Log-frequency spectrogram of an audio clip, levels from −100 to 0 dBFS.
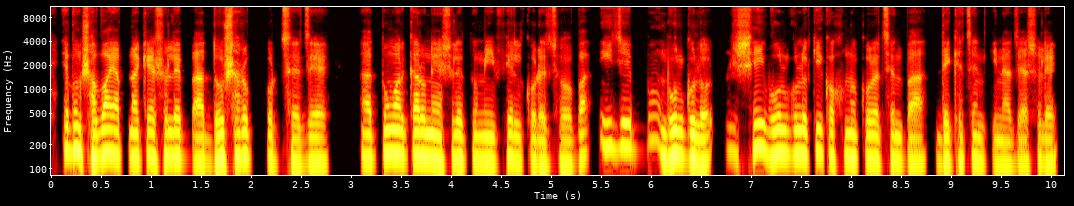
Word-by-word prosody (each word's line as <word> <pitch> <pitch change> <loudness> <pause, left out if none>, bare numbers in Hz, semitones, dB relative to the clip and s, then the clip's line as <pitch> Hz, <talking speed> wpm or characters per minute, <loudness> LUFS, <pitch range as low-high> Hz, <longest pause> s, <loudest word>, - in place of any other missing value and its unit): এবং 170 +1 +3
সবাই 155 +4 +5
আপনাকে 140 -1 -1
আসলে 140 +3 +1 0.2
আ - - +4
দোষারোপ 140 +1 +3
করছে 120 -3 -3 0.2
যে 120 - +1 0.5
আ - - +2
তোমার 155 0 +4
কারণে 145 -1 +5
আসলে 130 +3 0
তুমি 125 -1 +1
ফেইল 135 -3 -1
করেছো 115 -2 -3 0.2
বা 135 - 0 0.2
এই 190 - -1
যে 190 - +3 0.2
ব - - -32 0.2
ভুলগুলো, 140 -5 +4 0.4
সেই 185 +1 +2
ভুলগুলো 155 0 +3
কি 160 - +1
কখনো 140 0 -1
করেছেন 130 -1 -1
বা - - 0 0.3
দেখেছেন 125 +1 -2
কিনা 110 -2 -4
যে, - - -6
আসলে 120 +2 -3
135 Hz, 180 wpm, -24 LUFS, 125-145 Hz, 0.5 s, সবাই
